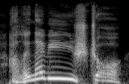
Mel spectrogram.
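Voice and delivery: high, alarmed yelp of a question; panicked group cry; screamed chorus. A narrator's reading. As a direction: demand it in a high squeal. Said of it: "заверещали всі хором".

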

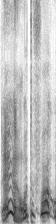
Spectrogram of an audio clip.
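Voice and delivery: high, soft, stunned; shocked disbelief. Retold or imitated. Shocked inner reaction retold.

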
